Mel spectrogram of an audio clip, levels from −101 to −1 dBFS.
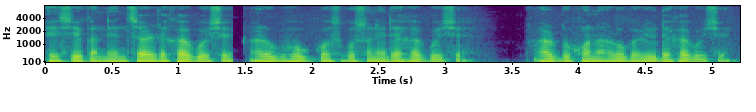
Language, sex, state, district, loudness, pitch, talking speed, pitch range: Assamese, male, Assam, Sonitpur, -18 LUFS, 115 Hz, 175 wpm, 115-120 Hz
